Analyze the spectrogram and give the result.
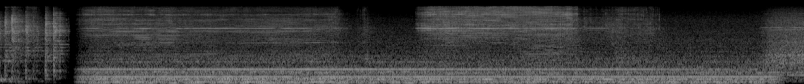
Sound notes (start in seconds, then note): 1.3 saw brattling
